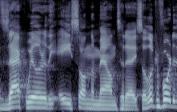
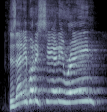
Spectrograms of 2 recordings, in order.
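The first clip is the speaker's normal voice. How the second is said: shouting, higher pitch; 14 semitones higher than usual. Asking whether anybody sees rain after a rain delay: yelling. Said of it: "why are you yelling?".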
